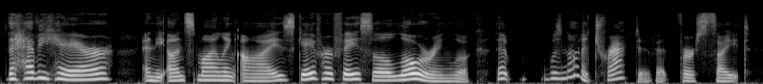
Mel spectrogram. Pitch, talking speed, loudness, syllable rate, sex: 210 Hz, 155 wpm, -18 LUFS, 4.4 syllables/s, female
